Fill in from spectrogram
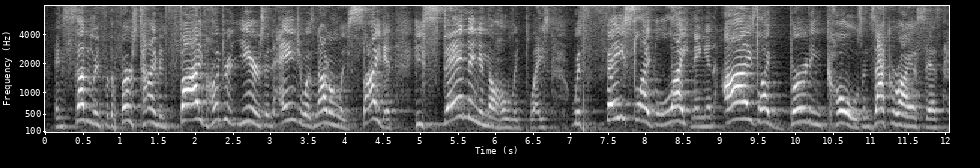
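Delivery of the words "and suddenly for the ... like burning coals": higher, louder build to the angel's arrival; full-force preaching. Acted. Preacher describing the angel in the holy place, loud and high. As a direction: preach it up, awed and rising.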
